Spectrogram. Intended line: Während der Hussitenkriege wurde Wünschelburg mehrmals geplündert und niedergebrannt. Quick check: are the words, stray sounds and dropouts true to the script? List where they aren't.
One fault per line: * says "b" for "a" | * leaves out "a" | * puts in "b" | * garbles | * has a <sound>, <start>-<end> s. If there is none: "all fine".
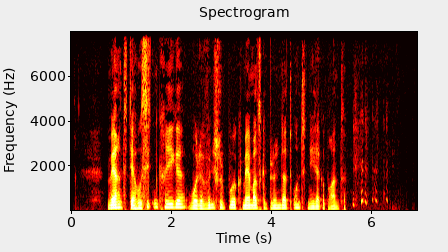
* has a laugh, 5.6-6.4 s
